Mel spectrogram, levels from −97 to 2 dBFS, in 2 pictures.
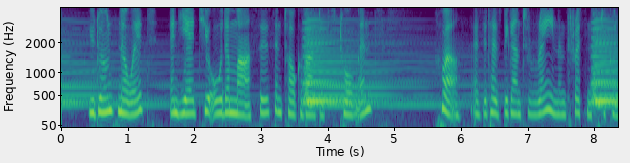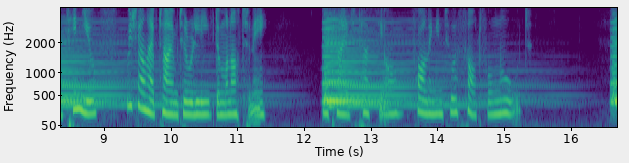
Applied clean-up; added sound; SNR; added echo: none; Piano; 3 dB; none.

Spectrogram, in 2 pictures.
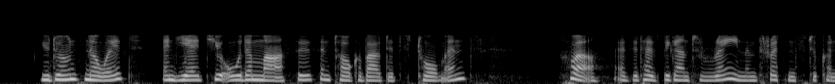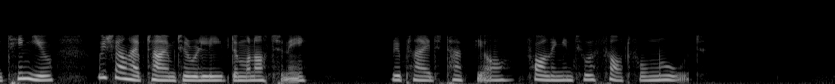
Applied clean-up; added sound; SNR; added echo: none; none; none; none.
